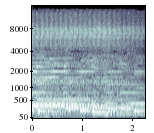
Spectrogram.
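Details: Cicada; buzzing song; attracting mates or raising an alarm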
